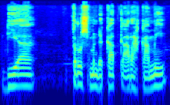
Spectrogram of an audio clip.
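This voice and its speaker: A man dubbing a bystander who excitedly recounts a fight to police in casual slang. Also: on the low side, moderate pace, lightly acted. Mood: agitated. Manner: agitated, animated retelling with slang. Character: agitated man recounting a brawl. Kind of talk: dubbed bodycam account.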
